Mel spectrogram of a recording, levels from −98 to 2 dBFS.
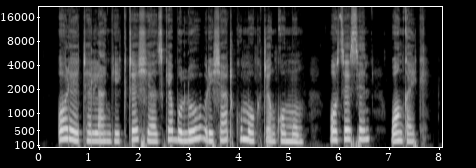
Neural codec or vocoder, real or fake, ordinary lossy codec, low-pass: none; real; none; none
